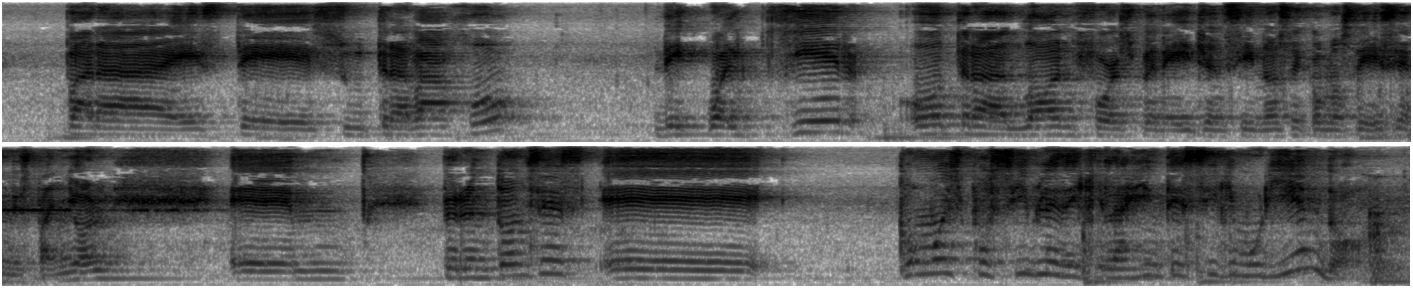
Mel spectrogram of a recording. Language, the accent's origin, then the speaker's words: Spanish; Mexico; now in United States; yo soy inmigrante mexicana y tengo décadas cruzando la frontera.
